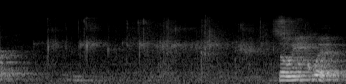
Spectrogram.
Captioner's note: snapping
